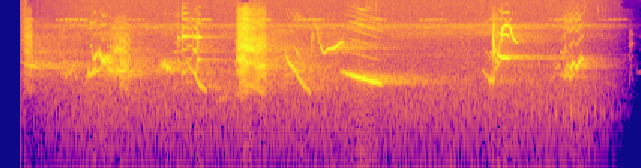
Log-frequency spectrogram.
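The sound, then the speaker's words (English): An African grey parrot calls alone against a quiet background with a string of whistles and harsh squawks, some sweeping up or down in pitch, separated by short pauses. “African grey parrot.”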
